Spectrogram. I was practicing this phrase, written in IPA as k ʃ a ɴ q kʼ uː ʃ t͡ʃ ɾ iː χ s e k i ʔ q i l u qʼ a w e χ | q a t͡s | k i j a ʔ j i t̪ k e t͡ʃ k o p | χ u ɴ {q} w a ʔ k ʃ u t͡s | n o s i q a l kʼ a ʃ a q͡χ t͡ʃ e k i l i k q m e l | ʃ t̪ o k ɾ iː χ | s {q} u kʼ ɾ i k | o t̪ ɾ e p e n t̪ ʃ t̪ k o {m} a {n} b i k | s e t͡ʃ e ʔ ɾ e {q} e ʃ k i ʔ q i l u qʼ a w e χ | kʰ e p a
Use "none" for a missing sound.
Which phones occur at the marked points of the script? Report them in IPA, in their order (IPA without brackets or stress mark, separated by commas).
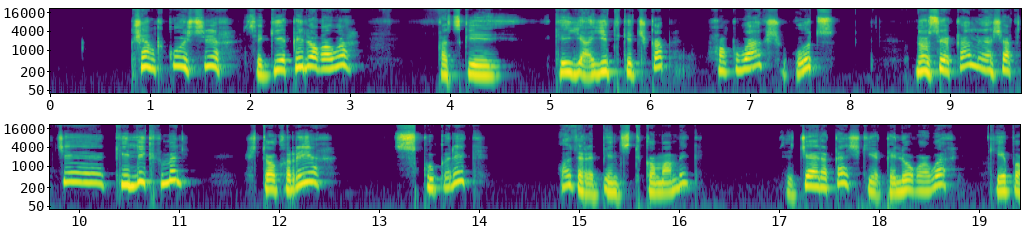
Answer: q, q, m, m, q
